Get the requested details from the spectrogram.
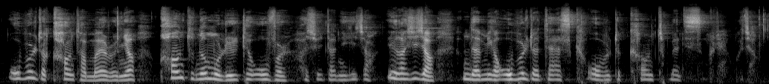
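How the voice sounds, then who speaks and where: A woman teaching English vocabulary in a classroom-style lecture. She coaxes students to repeat after her and draws out English example phrases very slowly. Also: on the high side, sharp tone.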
